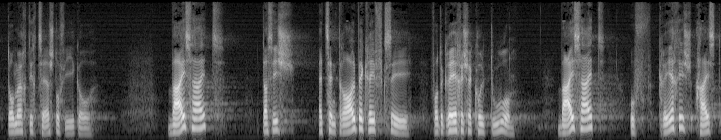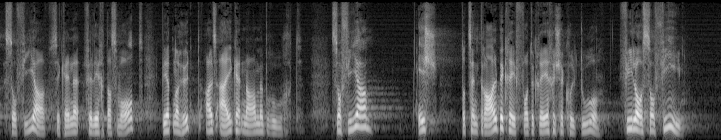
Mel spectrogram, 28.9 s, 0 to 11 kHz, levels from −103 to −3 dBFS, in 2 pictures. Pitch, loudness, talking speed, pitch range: 150 Hz, -25 LUFS, 85 wpm, 130-210 Hz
